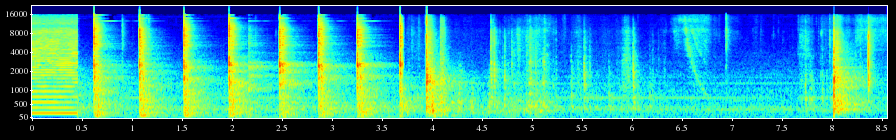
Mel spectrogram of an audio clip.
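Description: An oscillating multi-tool stops about half a second in. Then a quick run of about nine sharp knocks at roughly two and a half a second comes from the plastic battery case as the cut lid is worked loose. Lighter clicks and scraping follow as the top comes away, with a few more loud knocks near the end.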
